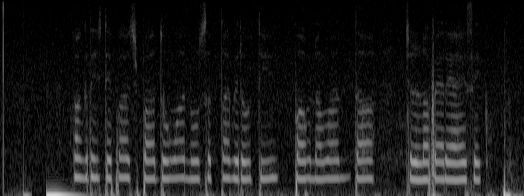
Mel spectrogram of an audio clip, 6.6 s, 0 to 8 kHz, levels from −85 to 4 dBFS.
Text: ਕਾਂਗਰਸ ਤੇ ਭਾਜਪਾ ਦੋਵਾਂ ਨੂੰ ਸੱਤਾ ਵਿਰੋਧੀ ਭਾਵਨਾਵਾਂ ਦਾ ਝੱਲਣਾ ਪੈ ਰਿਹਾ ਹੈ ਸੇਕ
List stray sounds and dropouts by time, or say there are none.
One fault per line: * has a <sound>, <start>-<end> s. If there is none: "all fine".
all fine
